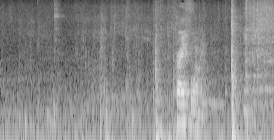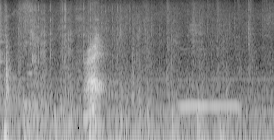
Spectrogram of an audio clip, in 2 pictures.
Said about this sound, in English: I'm going to set these chairs up.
